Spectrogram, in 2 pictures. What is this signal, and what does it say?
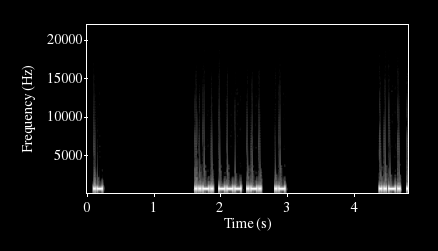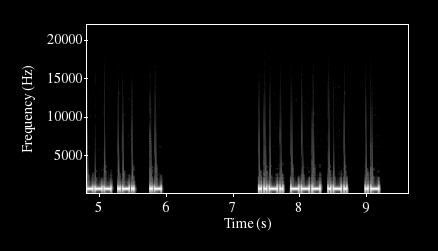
Morse code, heard as a keyed tone, about 37 wpm, 700 Hz. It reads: A FOR A FOR A FOR A
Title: Speed-Racing - Sets of 2 Words 30wpm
